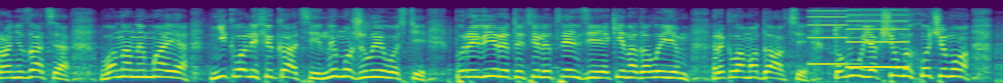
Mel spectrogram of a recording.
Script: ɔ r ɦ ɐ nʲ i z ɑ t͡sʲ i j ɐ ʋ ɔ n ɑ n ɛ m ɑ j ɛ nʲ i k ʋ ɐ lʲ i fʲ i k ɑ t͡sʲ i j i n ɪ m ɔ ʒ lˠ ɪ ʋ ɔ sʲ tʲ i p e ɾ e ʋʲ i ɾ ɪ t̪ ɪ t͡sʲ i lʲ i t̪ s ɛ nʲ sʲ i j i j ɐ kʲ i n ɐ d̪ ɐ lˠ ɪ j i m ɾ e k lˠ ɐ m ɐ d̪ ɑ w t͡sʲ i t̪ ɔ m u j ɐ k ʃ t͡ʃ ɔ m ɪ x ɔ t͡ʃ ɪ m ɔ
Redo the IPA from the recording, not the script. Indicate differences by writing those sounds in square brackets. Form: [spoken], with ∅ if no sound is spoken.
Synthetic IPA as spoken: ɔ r ɦ ɐ nʲ i z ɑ t͡sʲ i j ɐ ʋ ɔ n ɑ n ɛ m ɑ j ɛ nʲ i k ʋ ɐ lʲ i fʲ i k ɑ t͡sʲ i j i n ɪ m ɔ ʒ lˠ ɪ ʋ ɔ sʲ tʲ i p e ɾ e ʋʲ i ɾ ɪ t̪ ɪ t͡sʲ i lʲ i t̪ s ɛ nʲ [zʲ] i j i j ɐ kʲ i n ɐ d̪ ɐ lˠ ɪ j i m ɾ e k lˠ ɐ m ɐ d̪ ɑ w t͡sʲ i t̪ ɔ m u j ɐ k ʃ t͡ʃ ɔ m ɪ x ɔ t͡ʃ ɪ m ɔ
